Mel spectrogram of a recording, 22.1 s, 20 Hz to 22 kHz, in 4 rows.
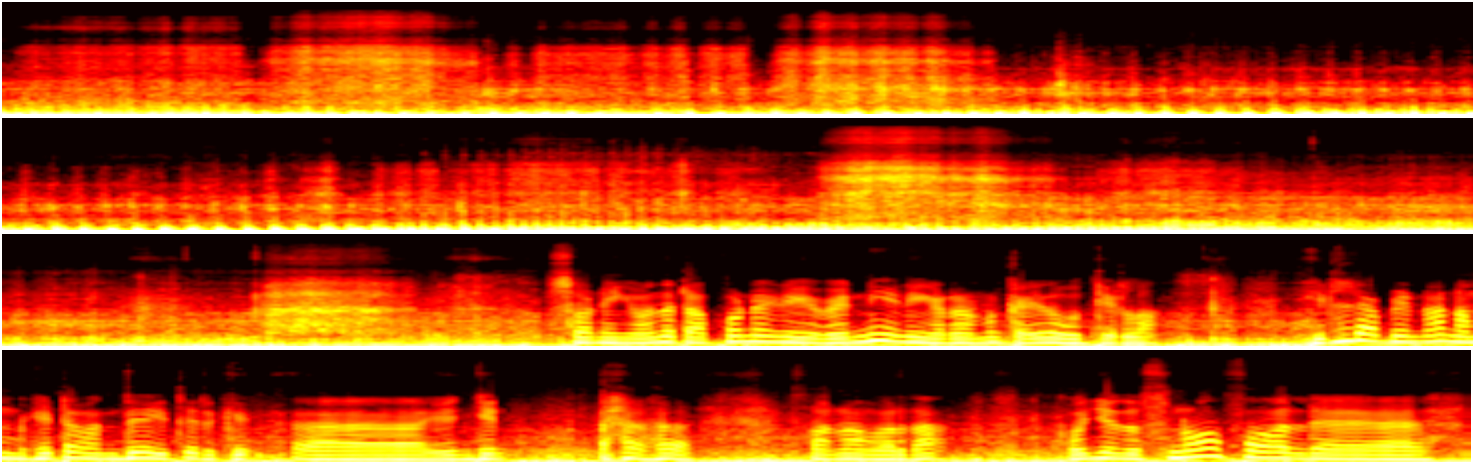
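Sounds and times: wind noise on microphone: 0.0s - 4.4s
motorcycle engine running: 0.0s - 22.0s.

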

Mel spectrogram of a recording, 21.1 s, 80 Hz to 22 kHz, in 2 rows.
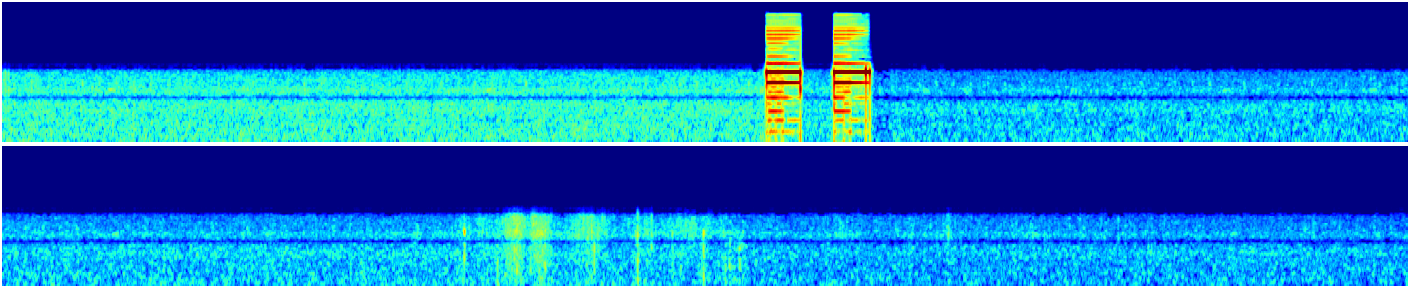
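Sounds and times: faint hiss: 0.0s - 21.0s
short electronic beeps: 5.8s - 6.6s.

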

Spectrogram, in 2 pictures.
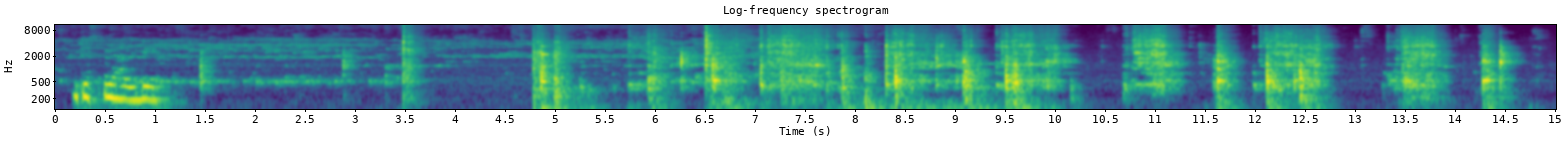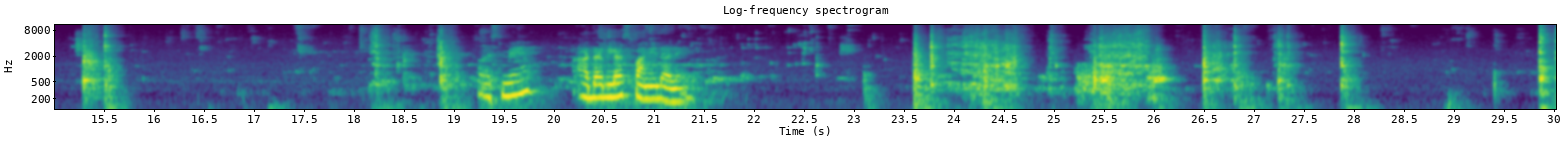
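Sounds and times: metal spoon scraping in pot: 5.7s - 14.5s, 15.2s - 15.7s, 18.1s - 19.1s, 23.6s - 28.0s.

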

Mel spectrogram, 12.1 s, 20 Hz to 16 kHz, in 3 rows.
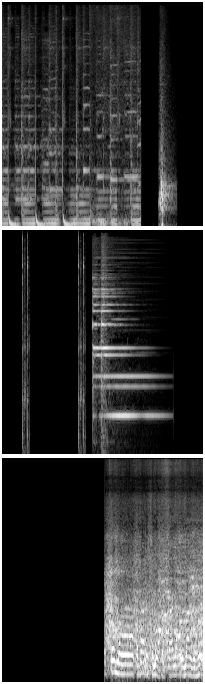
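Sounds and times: bell ding: 5.8s - 7.5s.

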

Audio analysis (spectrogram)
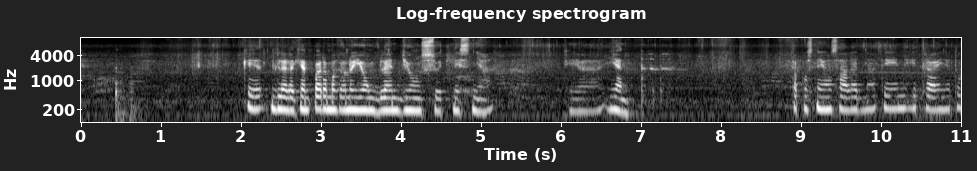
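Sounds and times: dull knock on kitchen counter: 0.4s - 0.8s.

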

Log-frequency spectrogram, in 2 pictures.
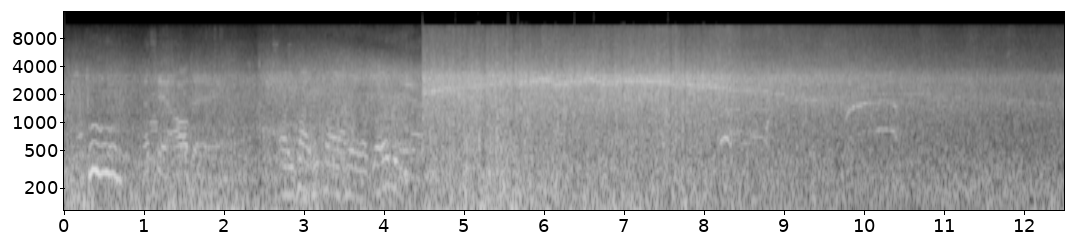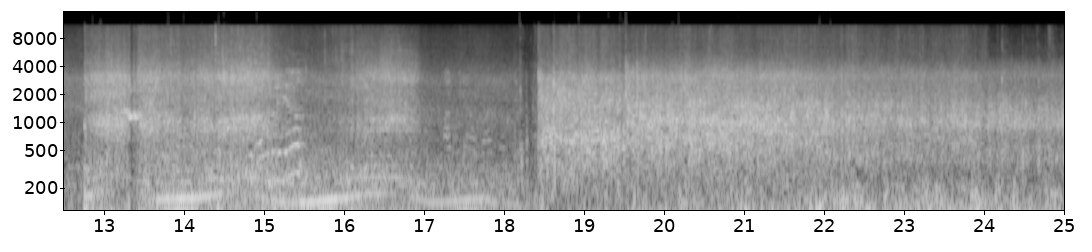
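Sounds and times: hiss of tyre and road noise: 2.0s - 17.2s
tyres skidding on wet road: 2.4s - 25.0s
car engine revving: 12.8s - 18.4s.

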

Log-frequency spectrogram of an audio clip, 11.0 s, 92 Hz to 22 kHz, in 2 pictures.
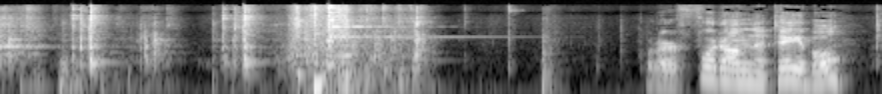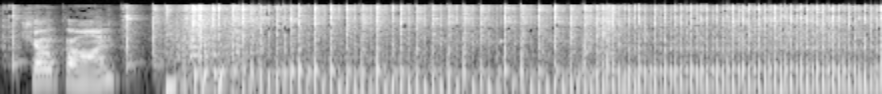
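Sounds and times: clicks and knocks of metal parts: 0.0s - 4.0s, 5.4s - 6.6s.

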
